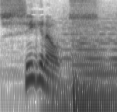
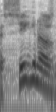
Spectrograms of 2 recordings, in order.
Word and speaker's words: Signals: Nosso oitavo álbum de 1982 é o Signals. É, isso mesmo, meu amigo. É Signals, não é Signals, não.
